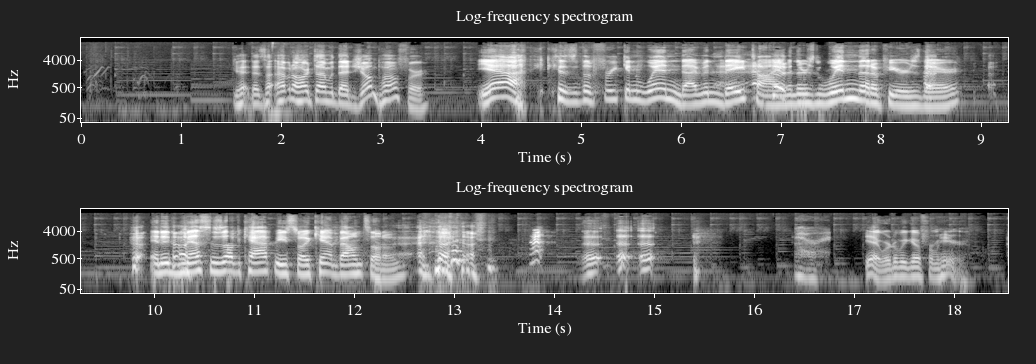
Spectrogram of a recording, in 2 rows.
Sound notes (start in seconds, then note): 6.2 laughs; 9.8 laughs part 2; 12.4 giggles; 12.4 laughs; 14.3 strange chuckles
